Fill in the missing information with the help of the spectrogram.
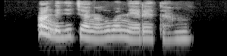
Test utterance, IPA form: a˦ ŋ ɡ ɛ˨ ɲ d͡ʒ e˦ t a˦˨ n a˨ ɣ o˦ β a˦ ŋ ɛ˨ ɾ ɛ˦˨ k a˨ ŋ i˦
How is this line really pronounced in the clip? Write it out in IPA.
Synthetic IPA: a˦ ŋ ɡ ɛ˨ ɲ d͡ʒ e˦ t͡ʃ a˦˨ ŋ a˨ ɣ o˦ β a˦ ŋ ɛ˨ ɾ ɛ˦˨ t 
